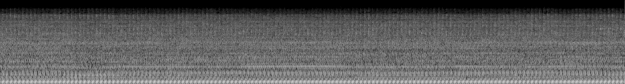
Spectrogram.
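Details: 1982 LongLife 36-inch lawn tractor, barn find unused for years, running after carburetor needle work, battery suspected dead: fast, even single-cylinder chatter at steady speed, no surging or missing; normal running.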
